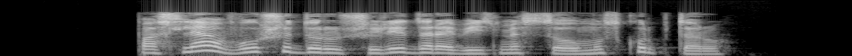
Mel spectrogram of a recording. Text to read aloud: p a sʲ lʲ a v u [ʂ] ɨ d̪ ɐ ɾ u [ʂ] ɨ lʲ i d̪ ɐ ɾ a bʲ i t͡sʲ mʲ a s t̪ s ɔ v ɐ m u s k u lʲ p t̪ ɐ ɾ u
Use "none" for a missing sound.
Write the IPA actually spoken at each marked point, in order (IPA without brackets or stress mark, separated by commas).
ʂ, t͡ʂ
